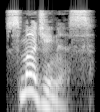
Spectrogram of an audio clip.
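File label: "smudginess", British English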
